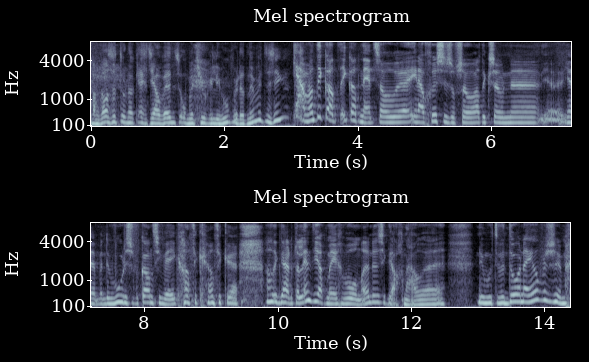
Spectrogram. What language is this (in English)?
Dutch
